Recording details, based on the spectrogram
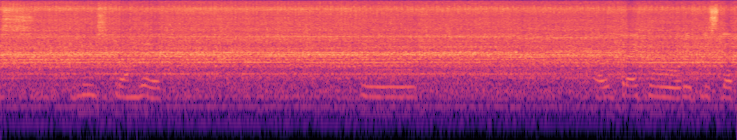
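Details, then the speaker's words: Mitsubishi Pajero engine idling evenly with short, high chirpy squeaks coming and going over the hum; owner suspects the idler pulley bearing and goes on to replace the idle pulley. "hey guys uh today I will show you you know I observed there is a abnormal uh noise from my Mitsubishi Pajero there's a noise in the engine I don't know uh I suspected that uh the noise from from the idle pulley"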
